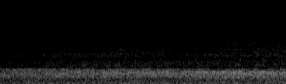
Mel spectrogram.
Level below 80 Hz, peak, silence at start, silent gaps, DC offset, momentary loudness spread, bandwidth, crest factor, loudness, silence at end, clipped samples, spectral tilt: -58 dBFS; -28 dBFS; 0 s; none; under 0.1%; 6 LU; 7.2 kHz; 14 dB; -45 LUFS; 0 s; under 0.1%; -6.5 dB/octave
